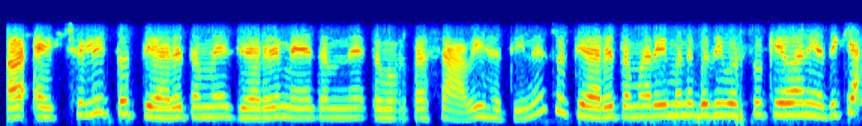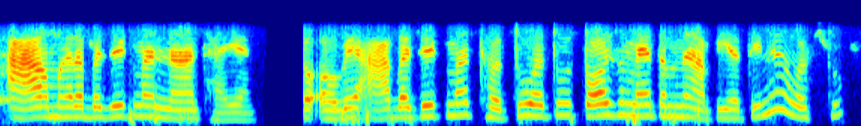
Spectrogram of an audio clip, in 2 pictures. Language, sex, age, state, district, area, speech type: Gujarati, female, 18-30, Gujarat, Valsad, rural, conversation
